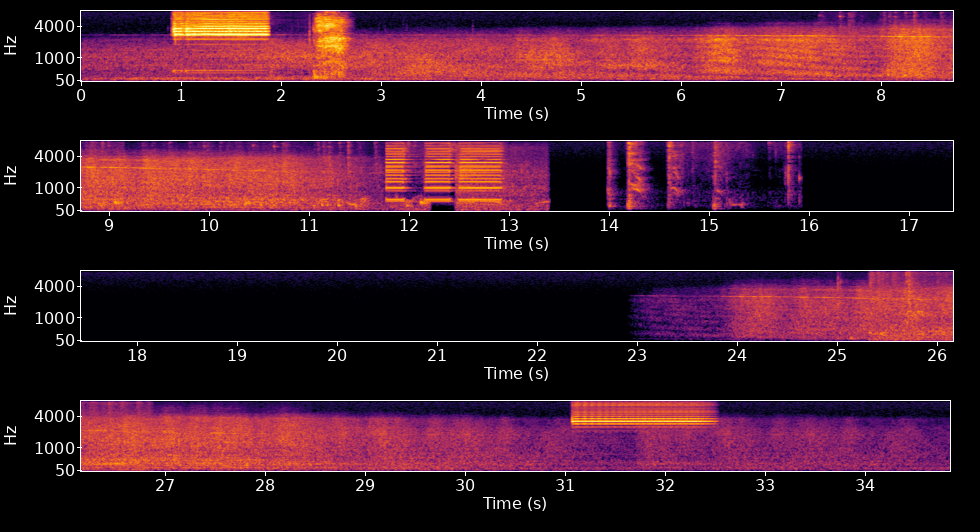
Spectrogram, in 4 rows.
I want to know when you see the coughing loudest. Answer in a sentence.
The volume of the coughing peaks at 2 seconds.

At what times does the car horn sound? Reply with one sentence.
You can hear the car horn from 0.9 to 1.9 s, from 11.8 to 12.9 s and from 31.1 to 32.5 s.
